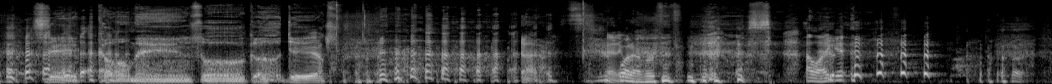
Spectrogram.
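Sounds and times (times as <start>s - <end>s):
laughter: 0.0s - 2.7s, 3.3s - 10.5s
speech: 0.0s - 9.0s, 10.0s - 10.4s
dogs barking excitedly: 9.2s - 9.9s.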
